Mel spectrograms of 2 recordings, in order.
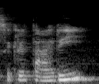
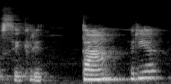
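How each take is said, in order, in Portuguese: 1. O acento cai na sílaba ri. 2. O acento cai na sílaba ta. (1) "o ri é mais forte" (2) "o tá é mais forte"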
